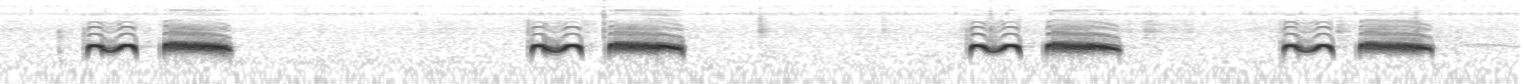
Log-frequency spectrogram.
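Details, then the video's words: Spotted dove cooing to lure and excite males, used for decoy birding: two-part phrases of short wavering coos then a longer hoarse coo, repeated about every two seconds in a quiet setting. "Tiếng cu gáy hạp bổi gáy - thúc - gù bổi nghe nhanh về cội / Tiếng chim cu gáy thúc gù kích bổi"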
